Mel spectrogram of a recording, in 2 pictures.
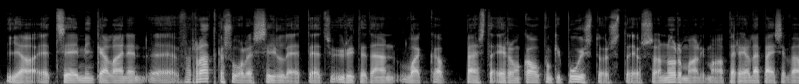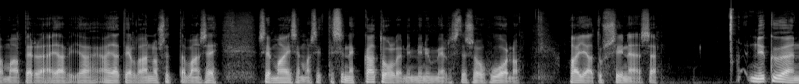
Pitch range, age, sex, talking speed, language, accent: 85-105 Hz, 50-69, male, 145 wpm, Finnish, native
